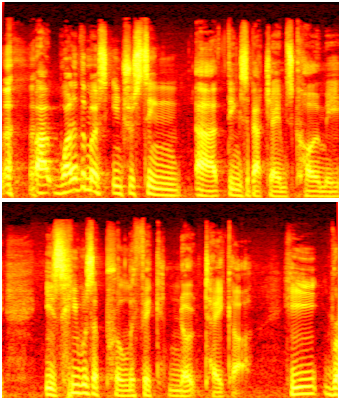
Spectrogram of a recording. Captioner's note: laughter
